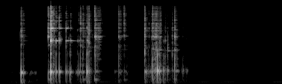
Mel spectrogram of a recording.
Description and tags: Ice Into Martini Shaker FF291
Dropping ice into martini shaker, ice hitting metal, ice cubes hitting one by one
